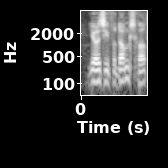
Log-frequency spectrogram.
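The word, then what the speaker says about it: Josy Verdonkschot: Yeah, because it's way easier if I pronounce my name. It's Yosi Vongcott.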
